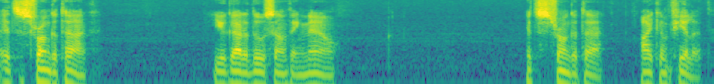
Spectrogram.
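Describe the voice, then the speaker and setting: A man with a very low voice talks his way through chess puzzles on a live stream. He thinks aloud in short bursts, repeats phrases and breaks into excited outbursts. He sounds like a coach working out each move in real time.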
